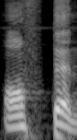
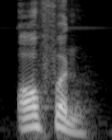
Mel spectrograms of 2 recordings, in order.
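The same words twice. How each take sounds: First: Often said as off-ten, t sounded. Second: Often said as off-en, no t; silent t. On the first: Teacher demonstrating the American way to students. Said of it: "American pronunciation क्या है?". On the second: Teacher showing class the usual way of saying it. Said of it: "for example". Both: Shown as a demonstration.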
